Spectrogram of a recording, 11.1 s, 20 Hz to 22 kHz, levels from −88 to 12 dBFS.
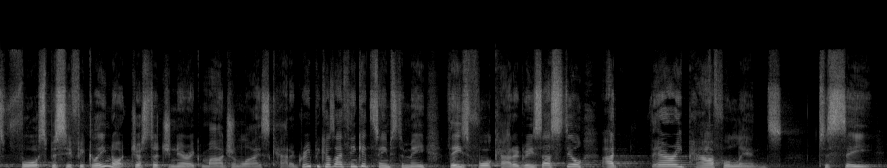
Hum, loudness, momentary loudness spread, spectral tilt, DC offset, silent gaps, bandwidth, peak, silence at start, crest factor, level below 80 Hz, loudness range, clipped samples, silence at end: none; -36 LUFS; 10 LU; -3 dB/octave; under 0.1%; none; 16 kHz; -18 dBFS; 0 s; 20 dB; -78 dBFS; 3 LU; under 0.1%; 0.1 s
